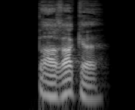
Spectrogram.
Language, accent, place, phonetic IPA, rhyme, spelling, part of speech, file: German, Germany, Berlin, [baˈʁakə], -akə, Baracke, noun, De-Baracke.ogg
- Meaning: shack, barrack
